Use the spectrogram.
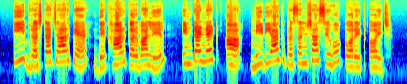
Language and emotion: Maithili, neutral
